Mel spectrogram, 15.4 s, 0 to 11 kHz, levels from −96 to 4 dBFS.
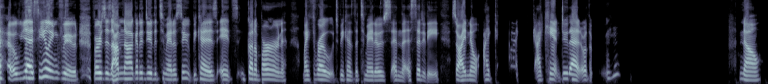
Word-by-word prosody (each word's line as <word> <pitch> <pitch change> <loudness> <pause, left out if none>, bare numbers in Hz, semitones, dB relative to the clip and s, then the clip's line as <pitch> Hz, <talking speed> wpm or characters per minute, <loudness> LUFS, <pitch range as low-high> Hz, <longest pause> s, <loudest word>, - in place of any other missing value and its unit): So 205 +3 +2
yes, 240 0 +7
healing 275 -4 +5
food, 190 -7 +2 0.3
versus 225 -1 +2
I'm 205 +2 +5
not 215 0 +4
gonna 225 0 -1
do 220 0 +1
the 205 - -6
tomato 200 -3 -1
soup, 225 +2 -5
because 185 -3 0
it's 190 +4 -2 0.2
gonna 200 -4 0
burn 180 -5 -3 0.3
my 180 0 0
throat, 185 -2 -3
because 175 -3 -8
the 165 - -12
tomatoes 165 -2 -2
and 165 -3 -7
the - - -4
acidity. 390 - -4 0.2
So, - - -1
I 165 +2 +4
know 170 -2 -5
I 185 - -8
ca 290 - -21 0.8
I - - -2
I - - -7
can't 200 0 +1
do 220 0 -5
that, 200 -4 +2
or 180 - -4
the - - -17 0.3
mhm. 335 +12 -19 2.4
No. 170 -4 0
195 Hz, 150 wpm, -24 LUFS, 175-220 Hz, 2.4 s, yes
